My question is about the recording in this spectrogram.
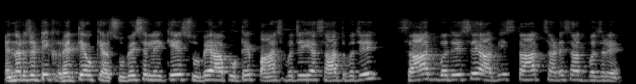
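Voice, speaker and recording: Bright, high-voiced male coach. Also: moderate pace. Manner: lively, talks straight to viewers, reads out their names from the chat. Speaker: health coach. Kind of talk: live online masterclass.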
